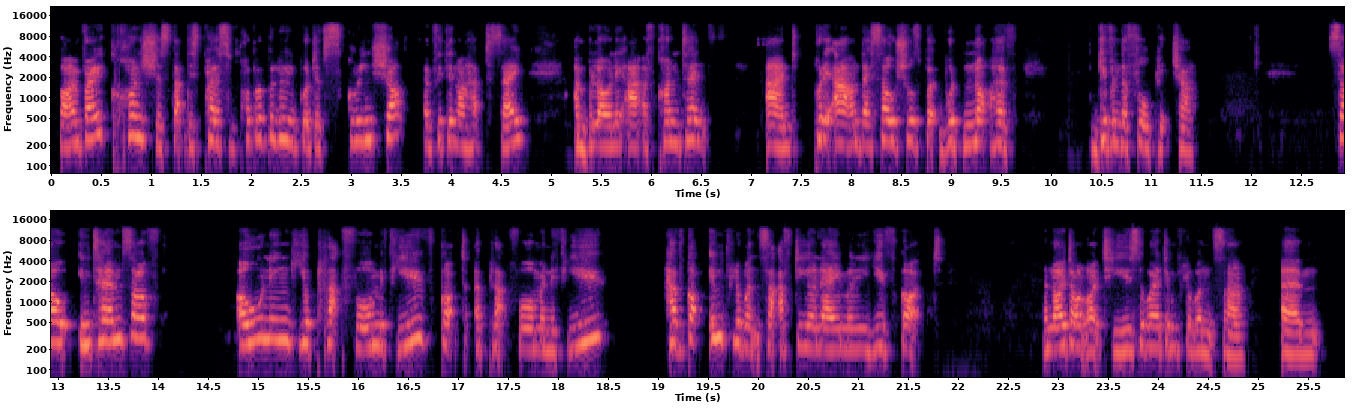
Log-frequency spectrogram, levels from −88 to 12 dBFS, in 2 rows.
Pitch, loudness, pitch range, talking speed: 220 Hz, -21 LUFS, 195-245 Hz, 165 wpm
